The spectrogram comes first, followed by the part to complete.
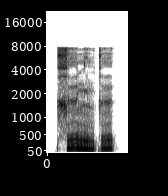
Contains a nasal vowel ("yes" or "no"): yes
